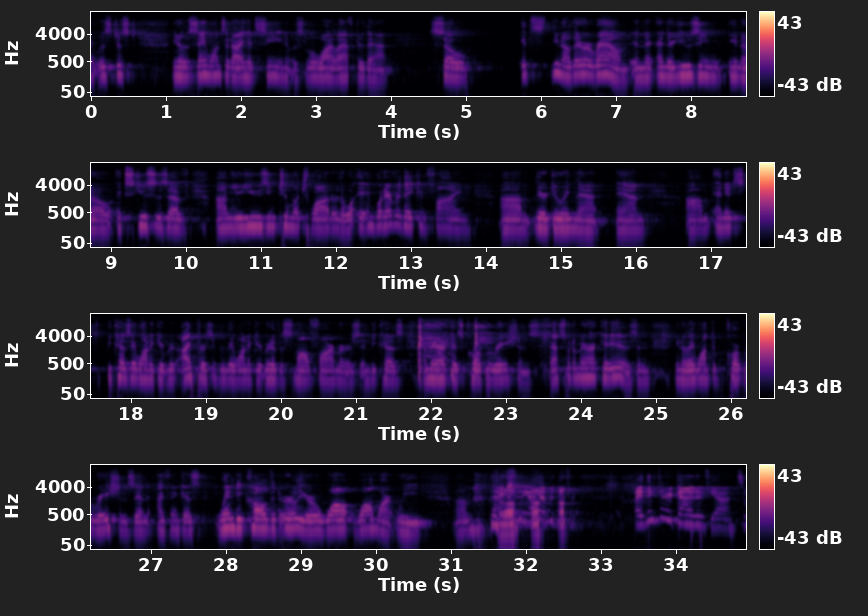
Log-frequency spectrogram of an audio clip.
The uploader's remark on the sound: Did a show to raise funds for the historic Mateel Center in Redway. This is a live panel discussion.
